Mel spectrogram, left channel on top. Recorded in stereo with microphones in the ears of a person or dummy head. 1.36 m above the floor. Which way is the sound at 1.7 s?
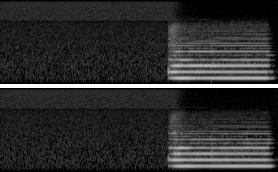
85° left.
